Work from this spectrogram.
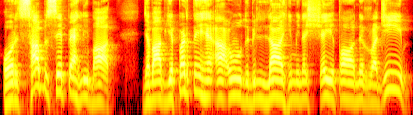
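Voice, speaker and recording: A man preaching an Islamic sermon in an emphatic, exhorting way, with a gravelly voice and rhetorical repetition of phrases. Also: fairly high pitch, slow pace. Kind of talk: religious sermon with recited citations.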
